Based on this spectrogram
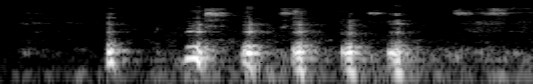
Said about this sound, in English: Yeah, but she ain't even smoking right now. That's hilarious. She just coughing. She said, we both got colds, man.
